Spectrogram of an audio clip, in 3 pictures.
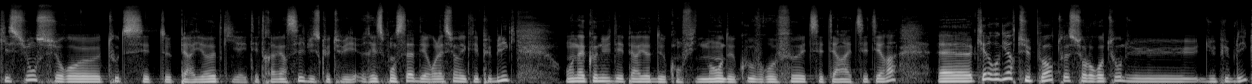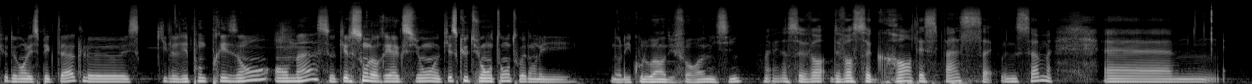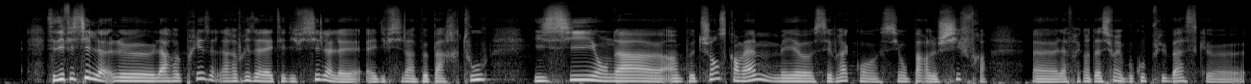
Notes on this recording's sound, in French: Ce soir, Topette se déplace jusqu'au Quai pour une émission spéciale en direct du lieu de culture angevin qui borde la Maine.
